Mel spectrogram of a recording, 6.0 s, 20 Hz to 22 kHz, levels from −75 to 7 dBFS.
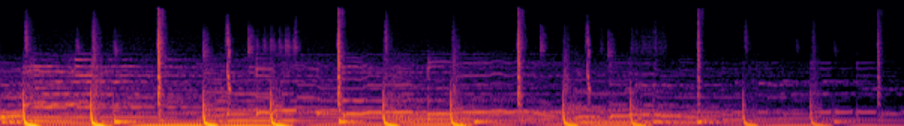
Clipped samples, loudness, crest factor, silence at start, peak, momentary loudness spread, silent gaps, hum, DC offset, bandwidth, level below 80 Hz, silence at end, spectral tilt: under 0.1%; -20 LUFS; 14 dB; 0 s; -4 dBFS; 14 LU; none; none; under 0.1%; 16.5 kHz; -20 dBFS; 0 s; -6.5 dB/octave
